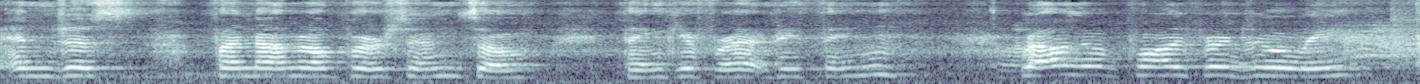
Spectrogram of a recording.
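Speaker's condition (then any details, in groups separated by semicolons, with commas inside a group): Spastic quadriplegic cerebral palsy; muscle tightness audible, especially when excited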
